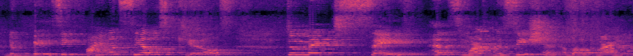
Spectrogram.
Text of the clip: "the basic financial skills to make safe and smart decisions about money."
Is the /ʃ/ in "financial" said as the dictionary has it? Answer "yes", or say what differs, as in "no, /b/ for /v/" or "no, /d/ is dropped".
no, /s/ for /ʃ/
